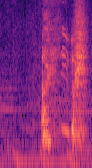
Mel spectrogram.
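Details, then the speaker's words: A short intake, then a sudden, forceful sneeze breaking into two quick bursts, called "a weird sneeze", over faint background music. "oh my god that was a weird sneeze ladies hi there"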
